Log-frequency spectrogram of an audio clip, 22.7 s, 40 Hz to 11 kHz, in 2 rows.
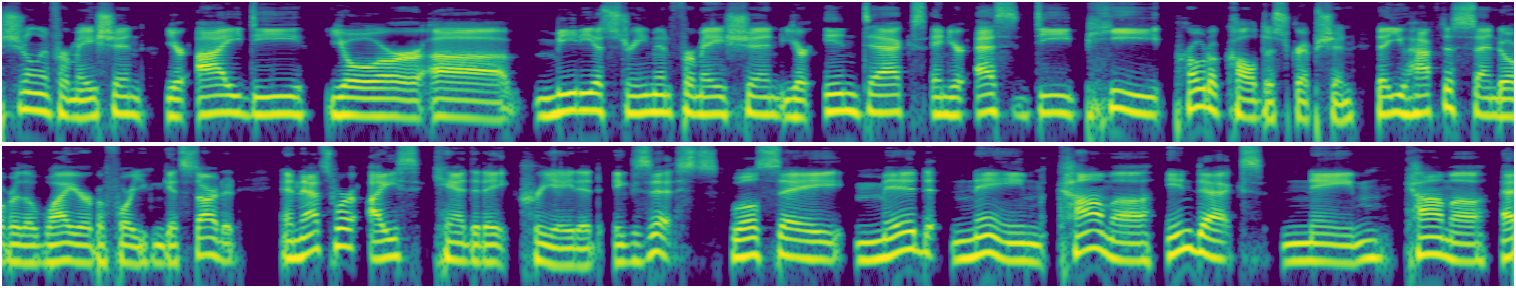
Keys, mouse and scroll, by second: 14.2 click, 14.8 click, 14.9 click, 15.9 Delete, 15.9 Delete, 16.5-22.6 typing.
